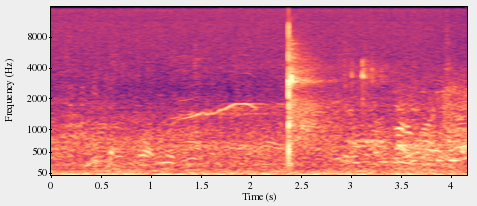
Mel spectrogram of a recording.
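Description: Low murmur of a ballpark crowd, then a bit over halfway one sharp crack of a bat hitting a pitched ball, with a short ring after it.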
